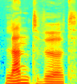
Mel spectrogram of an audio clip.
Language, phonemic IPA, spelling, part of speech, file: German, /ˈlantˌvɪʁt/, Landwirt, noun, De-Landwirt.ogg
- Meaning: farmer, agriculturist (male or of unspecified gender)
